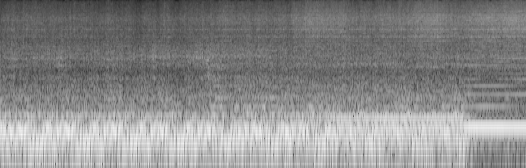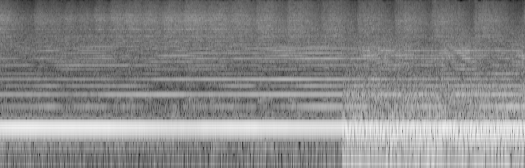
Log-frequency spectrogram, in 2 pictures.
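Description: Loud live band music: a dense, distorted low drone that about halfway through gives way to a single sustained held note, with the low rumble coming back in near the end.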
